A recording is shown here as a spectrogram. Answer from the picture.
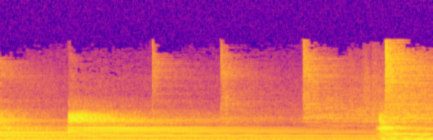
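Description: Live indie rock guitar music: distorted, effects-laden electric guitar holding sustained notes over a steady low drone, changing notes less than a second in and slowly fading, then a sudden loud new chord just before the end.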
